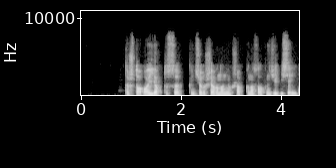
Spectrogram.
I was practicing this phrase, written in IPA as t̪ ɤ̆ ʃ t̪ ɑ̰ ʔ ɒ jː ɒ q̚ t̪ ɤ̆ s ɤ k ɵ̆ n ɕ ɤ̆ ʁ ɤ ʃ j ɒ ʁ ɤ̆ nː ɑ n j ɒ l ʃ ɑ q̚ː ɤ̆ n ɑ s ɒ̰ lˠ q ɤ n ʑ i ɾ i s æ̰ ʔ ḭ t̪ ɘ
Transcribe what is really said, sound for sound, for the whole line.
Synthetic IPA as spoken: t̪ ɤ̆ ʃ t̪ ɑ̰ ʔ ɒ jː ɒ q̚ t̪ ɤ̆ s ɤ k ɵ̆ n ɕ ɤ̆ ʁ ɤ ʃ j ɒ ʁ ɤ̆ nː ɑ n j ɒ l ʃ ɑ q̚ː ɤ̆ n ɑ s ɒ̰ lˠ q ɤ n ʑ i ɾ i s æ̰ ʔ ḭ d̪ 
